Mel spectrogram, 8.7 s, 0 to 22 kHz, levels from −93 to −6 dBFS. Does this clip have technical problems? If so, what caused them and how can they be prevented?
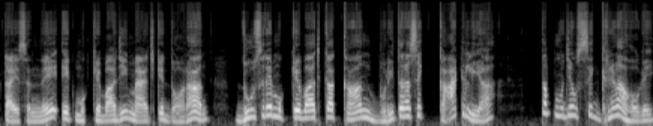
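Yes. The speech was likely encoded with Opus compression in its music mode at a rate that fits about 24 kbps throughout. Short of bits, the encoder fills bands with folded or noise content, so the sound turns rough, grainy and noisy while still reaching about 20.3 kHz. Encoding at a higher bitrate, or letting Opus use its speech-oriented mode for speech, would prevent this.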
